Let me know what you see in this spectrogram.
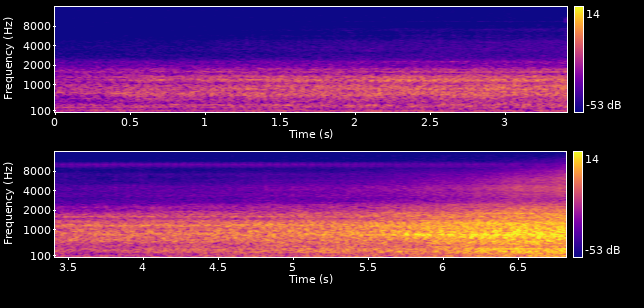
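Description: An NMBS InterCity electric multiple-unit train approaching the level crossing, its rumble growing steadily louder throughout. A thin high whine joins about halfway through.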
